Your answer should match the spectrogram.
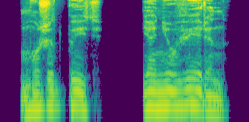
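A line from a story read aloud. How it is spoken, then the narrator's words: Timid answer. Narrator (Russian): робко ответил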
